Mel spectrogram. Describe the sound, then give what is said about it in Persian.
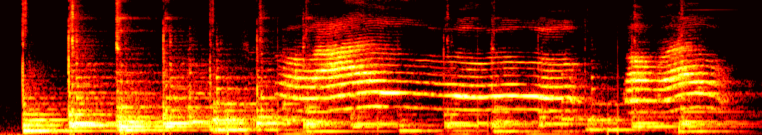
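A cat meows repeatedly, a run of loud, drawn-out, wavering cries with a few shorter calls between them, and no talking anywhere. “حالا دو دانشمند آمریکایی می گویند راهی برای ترجمه میومیوهای گربه پیدا کردند.”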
